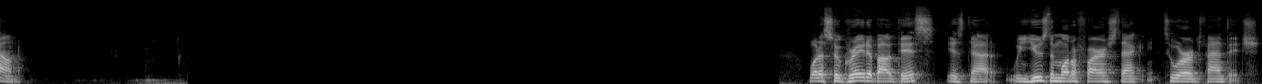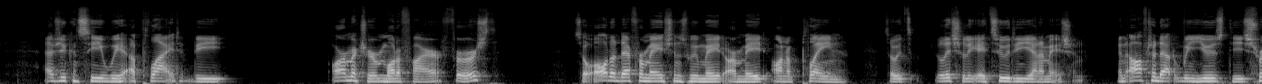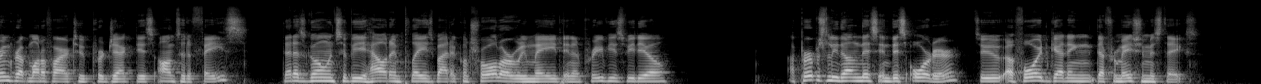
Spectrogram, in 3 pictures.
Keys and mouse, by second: 0.9-1.6 ctrl+middle drag, 1.8 middle drag, 2.2 alt+middle drag, 2.5 r, 7.6 ctrl+click, 8.8 click, 10.1 click, 14.1-14.8 alt+middle drag, 14.8-15.7 alt+drag, 16.7 Right, 17.8 Left, 18.1 Right, 18.6 Left, 21.3 ctrl+s, 25.5-25.9 middle drag, 26.7-27.3 ctrl+middle drag, 27.6-28.0 alt+middle drag, 30.4-31.3 ctrl+middle drag, 31.8-32.6 alt+middle drag, 34.3-35.4 drag, 35.6 ctrl+s.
